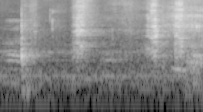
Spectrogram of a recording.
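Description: Metal slotted spatula scraping across a nonstick griddle as it is slid under a pancake and lifted. Three short scrapes, the last one longest.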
